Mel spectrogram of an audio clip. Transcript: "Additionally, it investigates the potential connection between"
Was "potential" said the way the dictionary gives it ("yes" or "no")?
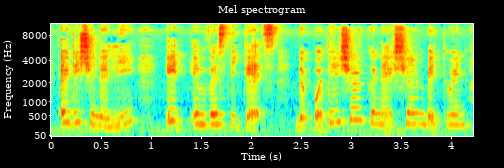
yes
